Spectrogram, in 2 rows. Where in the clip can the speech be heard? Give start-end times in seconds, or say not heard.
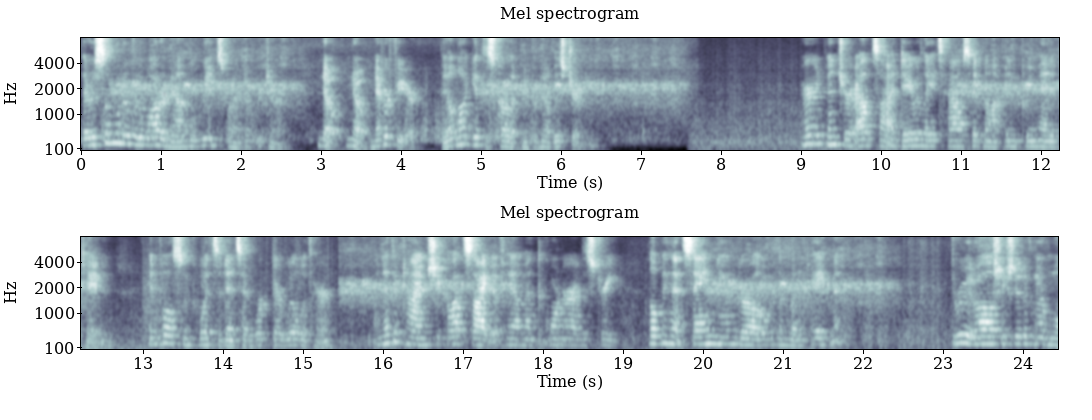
0.0-6.5, 9.0-21.8, 23.1-24.3.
